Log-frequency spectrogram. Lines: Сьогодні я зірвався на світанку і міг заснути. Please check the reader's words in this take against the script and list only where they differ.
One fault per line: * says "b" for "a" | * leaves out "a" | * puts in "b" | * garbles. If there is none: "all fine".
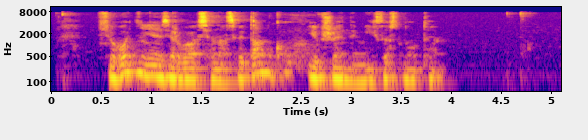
* puts in "вже не"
